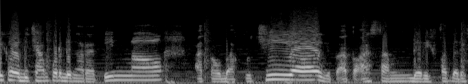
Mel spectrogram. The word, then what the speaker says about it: Bakuchiol: Kita lagi ngomongin Bashol. Bacanya apa? Bashol, Bakuchiol ya. Bacanya apa sih kan sebenarnya? Bakuchiol atau Bakuchiol? Oh, Bakuchiol.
